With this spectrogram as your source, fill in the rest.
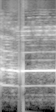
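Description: A single loud rooster crow lasts under a second, close and shrill, with a brief break partway through and no voices alongside.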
